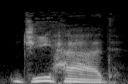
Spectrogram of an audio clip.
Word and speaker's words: Jihad: followed by the Edith next word is Jihad so we have here G that's the first syllable and then had Jihad so you notice here we have a feta on the her followed by the alif and that gives the elongation of the a sound next word Ibrahim so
